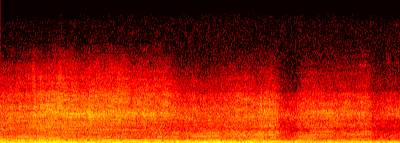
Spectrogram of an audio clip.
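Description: Several front-wheel-drive dirt-track race cars running together at a slow caution pace, their engine notes overlapping and drifting up and down in pitch.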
